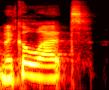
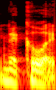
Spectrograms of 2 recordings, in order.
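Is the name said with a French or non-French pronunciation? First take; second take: non-French; French. First: The name has a non-French pronunciation. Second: The name has a French pronunciation. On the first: The speaker calls it wrong. "not Nicolette" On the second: The speaker calls it right. "It's a French pronunciation"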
